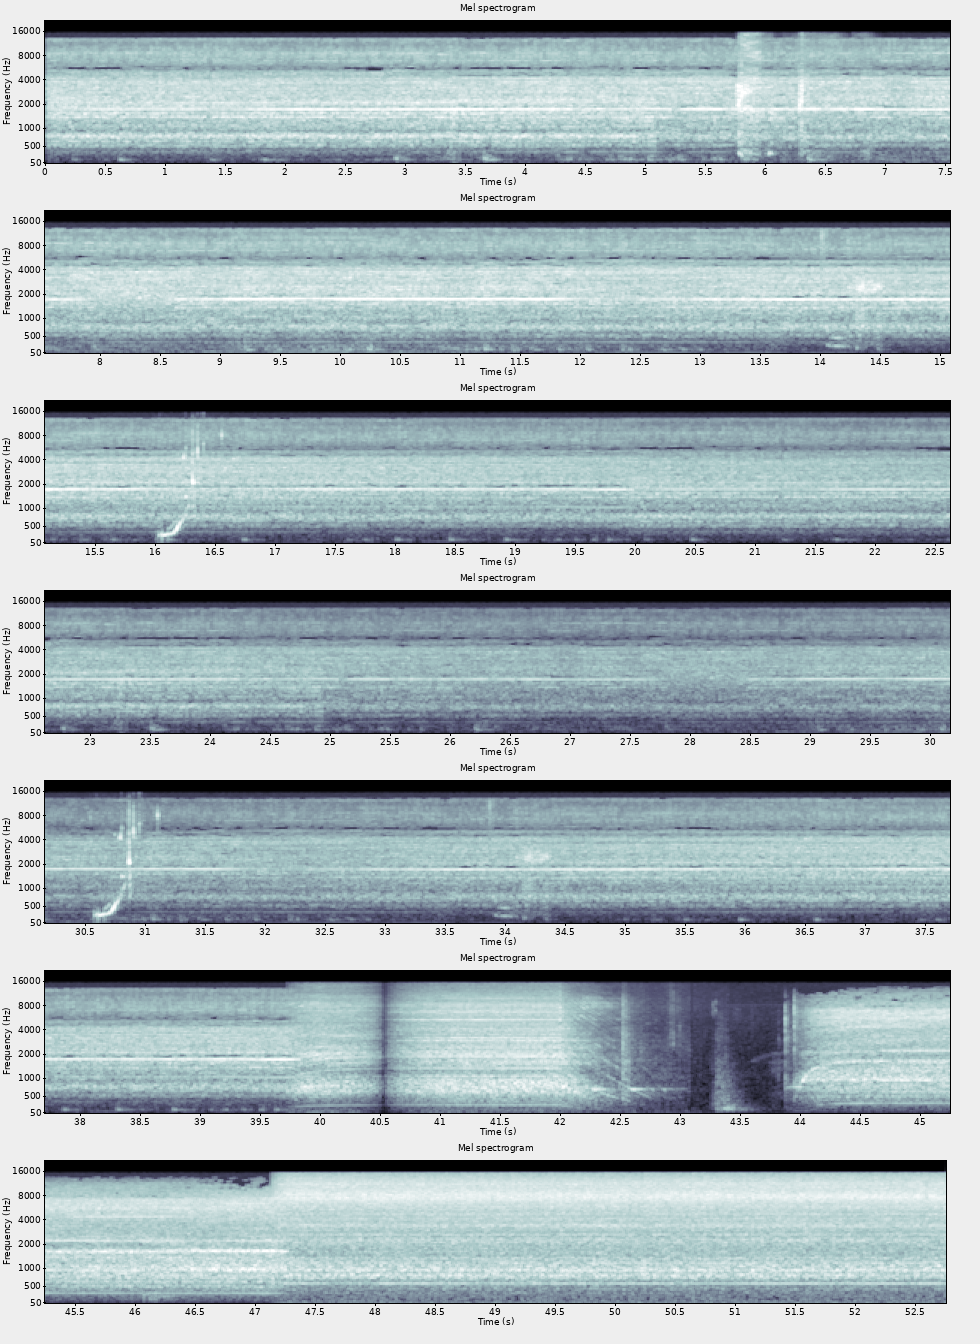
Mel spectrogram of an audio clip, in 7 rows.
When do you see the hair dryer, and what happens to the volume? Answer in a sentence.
You can hear the hair dryer from 0.0 to 52.7 s, getting quieter then louder.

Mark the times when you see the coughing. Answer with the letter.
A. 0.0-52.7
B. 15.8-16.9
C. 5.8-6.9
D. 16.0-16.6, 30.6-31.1
C.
